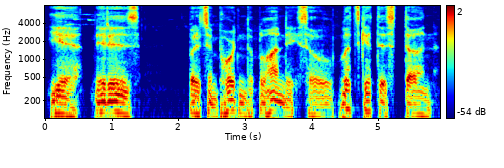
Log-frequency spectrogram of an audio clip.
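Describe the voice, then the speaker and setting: A man plays a gruff, patient older werewolf stepfather in an audio drama. The voice is extremely low, raspy and full of gravelly fry, delivered slowly and dryly, close and without echo. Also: steady tone, warm tone, heavily acted. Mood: fatherly, approving. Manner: gruff, dry, unhurried. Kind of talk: scripted roleplay audio drama.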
